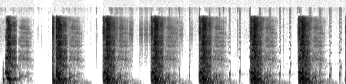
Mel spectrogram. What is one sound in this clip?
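A game character jumps again and again in a steady rhythm, with a short grunting sound each time.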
